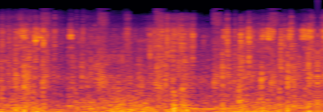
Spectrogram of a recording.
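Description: Rocky Mountain Maiden downhill mountain bike rolling fast down a dirt singletrack: steady tyre noise on dirt and loose stones, with rapid small clicks and knocks from the bike over the bumps and a low rumble.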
